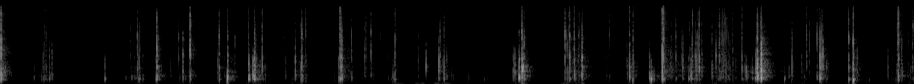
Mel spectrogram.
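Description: Long painted nails scratch and rub a full paper cane sugar bag resting on a table. Short, dry crinkling and scratching bursts come one after another with brief silent gaps, bright and papery with almost no low end.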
